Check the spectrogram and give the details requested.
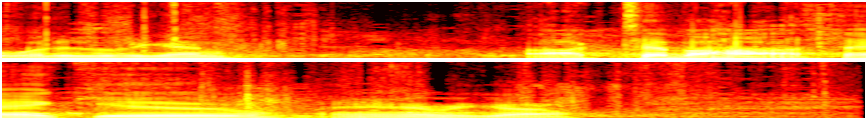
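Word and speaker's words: Oktibbeha: Because I was mispronouncing counties yesterday. So it's not Octobeha. What is it again? Octobeha.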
